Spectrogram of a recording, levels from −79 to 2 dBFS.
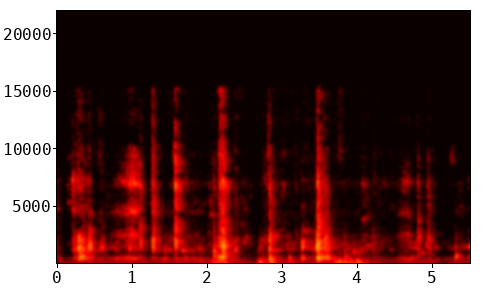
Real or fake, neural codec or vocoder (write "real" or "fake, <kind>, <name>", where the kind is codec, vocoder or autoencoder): real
